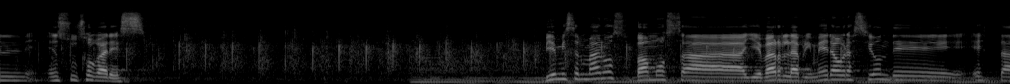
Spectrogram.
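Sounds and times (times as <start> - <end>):
speech: 0.0 - 1.6, 5.4 - 10.1
applause: 0.5 - 8.5.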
